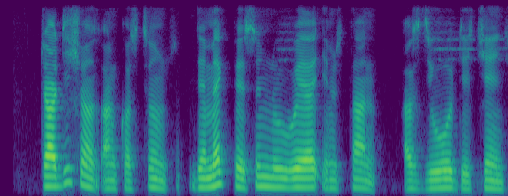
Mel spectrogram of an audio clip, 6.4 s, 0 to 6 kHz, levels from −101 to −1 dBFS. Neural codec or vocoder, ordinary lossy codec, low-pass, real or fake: none; none; 5.4 kHz; real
